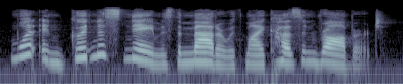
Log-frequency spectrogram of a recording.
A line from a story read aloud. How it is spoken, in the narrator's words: exclaimed Miss Audley impatiently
